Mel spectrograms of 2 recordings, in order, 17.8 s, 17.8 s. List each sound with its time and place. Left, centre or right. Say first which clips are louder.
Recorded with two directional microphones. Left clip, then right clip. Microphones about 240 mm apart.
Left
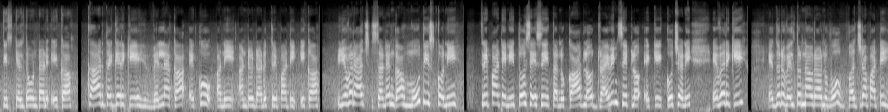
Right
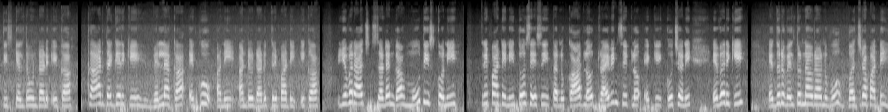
0.0 s speech: left 4 dB; centre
